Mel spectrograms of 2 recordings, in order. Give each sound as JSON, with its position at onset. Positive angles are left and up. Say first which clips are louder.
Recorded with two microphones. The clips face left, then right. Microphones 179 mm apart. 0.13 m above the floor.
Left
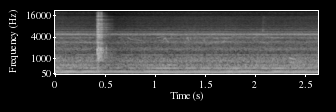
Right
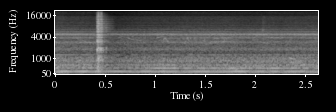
{"t": 0.4, "sound": "tearing paper", "louder": "right 2 dB", "side_deg": -30}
